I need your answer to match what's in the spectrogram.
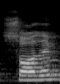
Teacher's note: no ouvido é muito importante ouvirmos o acusativo com esse destaque da nasalização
